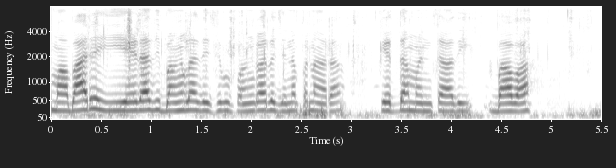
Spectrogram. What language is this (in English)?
Telugu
